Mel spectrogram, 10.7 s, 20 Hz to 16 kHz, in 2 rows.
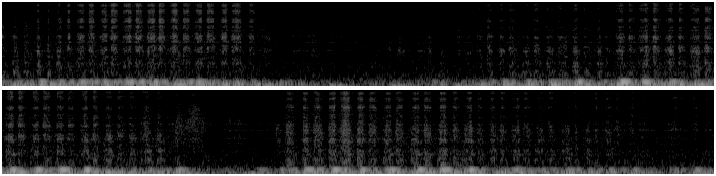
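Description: A blue wooden colored pencil shades a flat paper coloring book page with light strokes, staying on the same page throughout. The result is a quiet, continuous scratchy rubbing with a faint bright hiss over a steady low rumble, easing briefly around 2–3 seconds and again near 7 seconds before resuming.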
